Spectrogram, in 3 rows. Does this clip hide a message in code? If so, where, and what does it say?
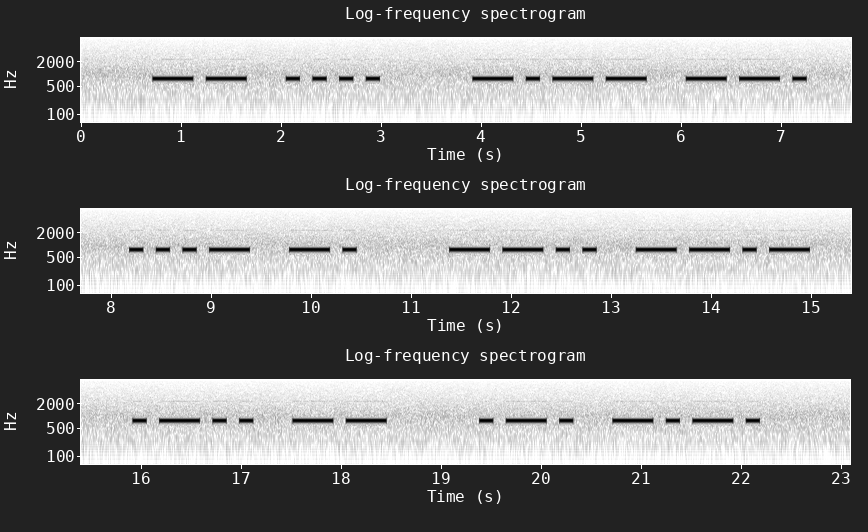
Yes: Morse code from 0.7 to 22.2 s, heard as a keyed tone, machine-sent, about 9 wpm, 770 Hz. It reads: MH YG VN ZQ LM RC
